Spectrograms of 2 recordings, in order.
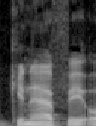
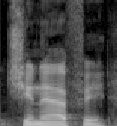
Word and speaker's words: knafeh: And you cannot compete with the quality of the knafeh, or for some people they pronounce it chinafeh. If you are if you are from certain villages, yeah. – you refer to it as chinafeh. I'm a Jerusalemite, so we call it knafeh or knafeh nablusiyeh.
